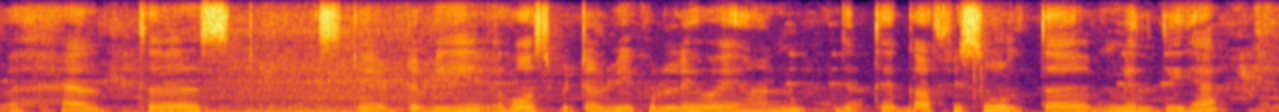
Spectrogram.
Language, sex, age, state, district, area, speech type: Punjabi, female, 30-45, Punjab, Gurdaspur, urban, spontaneous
